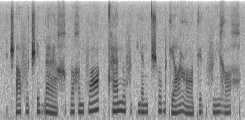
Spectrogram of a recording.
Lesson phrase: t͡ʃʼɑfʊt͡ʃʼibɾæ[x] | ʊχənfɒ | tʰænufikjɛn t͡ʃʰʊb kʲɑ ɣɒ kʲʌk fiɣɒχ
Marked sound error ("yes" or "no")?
yes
